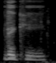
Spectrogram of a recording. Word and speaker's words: V.I.C.I.: for you by the way yep i'm vici pronounced vicky came out here to collect samples for vivisecto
